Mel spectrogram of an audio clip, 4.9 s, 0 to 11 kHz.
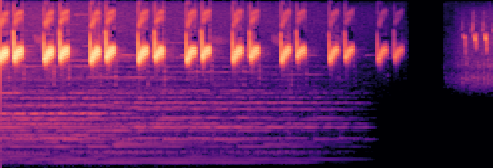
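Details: At a garden feeding site in Goch, Germany, around March 2014, a great tit sings bright two-note phrases, high and ringing, about two per second, fading after four seconds; soft background music underneath.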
